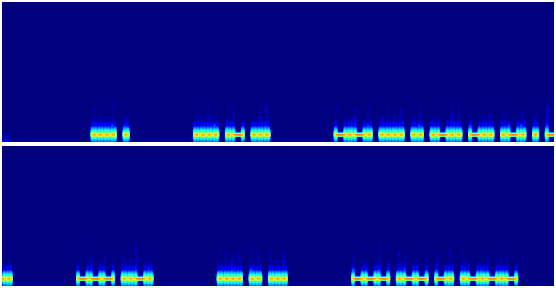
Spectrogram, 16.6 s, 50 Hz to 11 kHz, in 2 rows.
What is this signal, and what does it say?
Morse code, heard as a keyed tone, about 25 wpm, 700 Hz. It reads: HE HAS CHILDREN OF HIS OWN.
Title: 3x Word-Spacing - Sentences from Top 300 Words - 25wpm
